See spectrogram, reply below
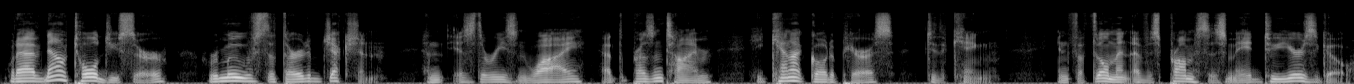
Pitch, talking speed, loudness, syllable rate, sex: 120 Hz, 165 wpm, -21 LUFS, 4.4 syllables/s, male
